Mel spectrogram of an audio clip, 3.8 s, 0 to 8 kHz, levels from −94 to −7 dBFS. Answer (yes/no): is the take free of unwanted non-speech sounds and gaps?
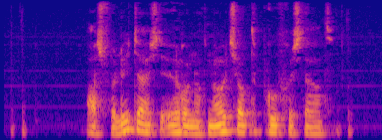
yes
